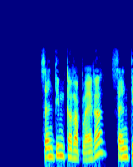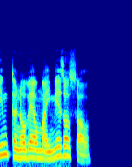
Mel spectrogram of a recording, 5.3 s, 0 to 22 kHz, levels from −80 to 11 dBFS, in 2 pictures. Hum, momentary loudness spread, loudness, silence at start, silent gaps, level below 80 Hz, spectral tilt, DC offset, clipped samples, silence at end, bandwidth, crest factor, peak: none; 7 LU; -18 LUFS; 0.85 s; none; -60 dBFS; -6.5 dB/octave; under 0.1%; under 0.1%; 0.9 s; 7.6 kHz; 18 dB; -2 dBFS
